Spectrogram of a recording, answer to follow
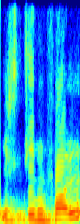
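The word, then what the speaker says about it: εἰς τὴν πόλιν: perquè Istanbul és l'abreviatura d'una expressió grega que és avui es pronuncia Istimpol, Istanbul, que volia dir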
